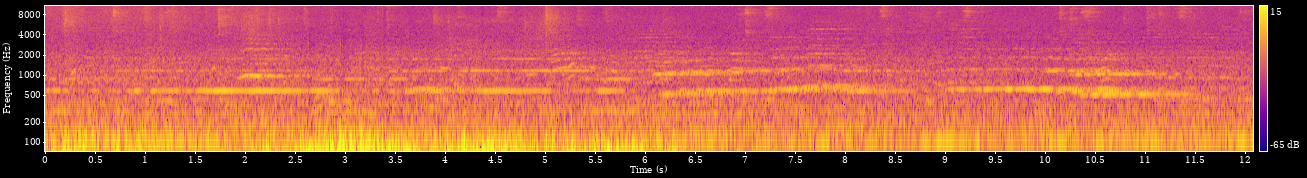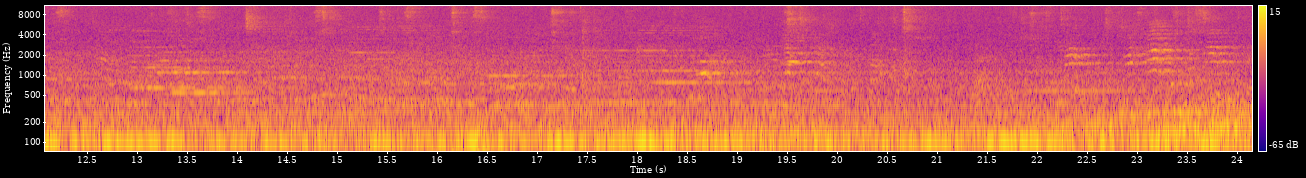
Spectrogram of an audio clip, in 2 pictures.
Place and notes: Rotterdam, Schiekade
recording from my balcony. with somebody playing soprano saxophone and distant sounds from the annual rotterdam city race.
